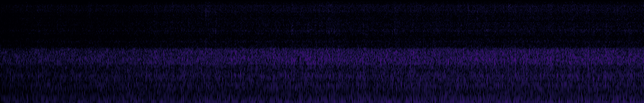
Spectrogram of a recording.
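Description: A faint, steady rushing noise with a low hum under it, with no melody or beat, growing slowly louder over the first few seconds.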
